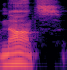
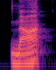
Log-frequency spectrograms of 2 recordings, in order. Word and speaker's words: Nantes: And they're all recorded in his home diocese of Nantes, if I'm saying that correctly. And they push for it in Nantes. Just don't pronounce the S. Silly American. Of Nantes in 1860.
